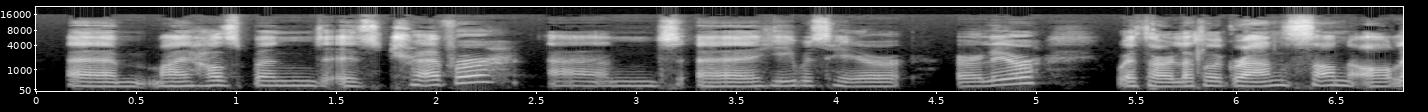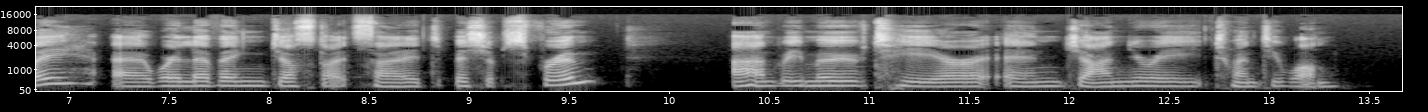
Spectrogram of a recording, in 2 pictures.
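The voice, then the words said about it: Northern Irish accent. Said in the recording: “You've probably already recognized the accent. I come from Northern Ireland.”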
